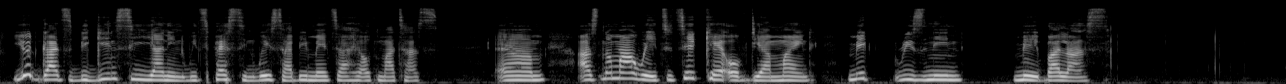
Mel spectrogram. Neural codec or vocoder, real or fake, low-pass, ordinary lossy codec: none; real; 14.4 kHz; AAC, 96 kbps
